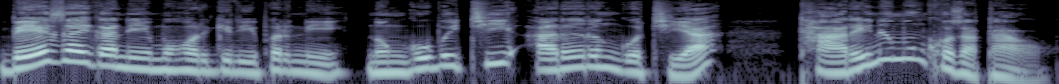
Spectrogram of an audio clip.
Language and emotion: Bodo, surprised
